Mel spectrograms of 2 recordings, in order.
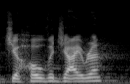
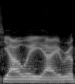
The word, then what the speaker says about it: Yahweh Yireh: If you grew up in church, you probably heard this pronounced as Jehovah Jireh. Does that sound familiar? A better pronunciation of that is Yahweh Yireh, but for some people, what you learn first is always what you like best.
